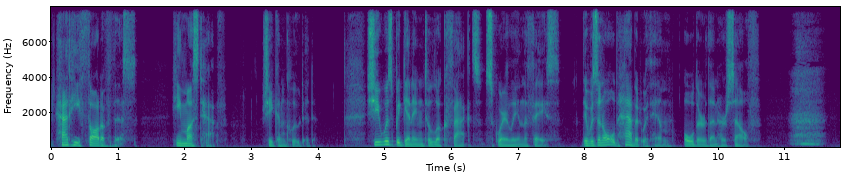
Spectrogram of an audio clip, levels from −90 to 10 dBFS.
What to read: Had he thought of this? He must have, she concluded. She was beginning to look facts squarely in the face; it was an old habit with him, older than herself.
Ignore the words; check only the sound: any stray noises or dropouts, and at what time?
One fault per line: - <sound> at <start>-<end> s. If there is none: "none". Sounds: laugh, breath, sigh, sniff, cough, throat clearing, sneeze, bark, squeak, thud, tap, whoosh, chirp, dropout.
- breath at 11.0-11.6 s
